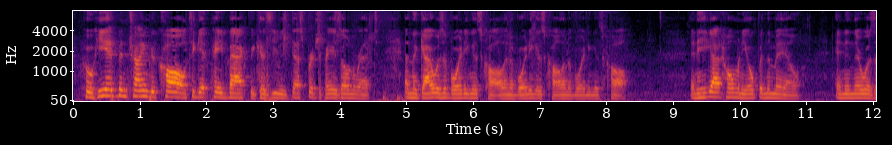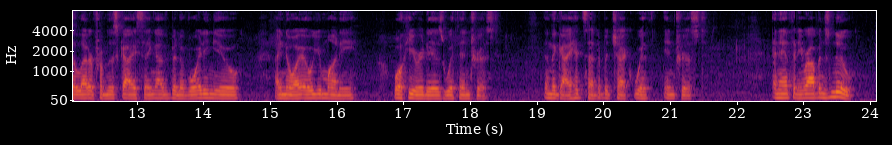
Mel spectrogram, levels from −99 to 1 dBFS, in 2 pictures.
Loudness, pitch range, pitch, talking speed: -38 LUFS, 110-135 Hz, 120 Hz, 210 wpm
